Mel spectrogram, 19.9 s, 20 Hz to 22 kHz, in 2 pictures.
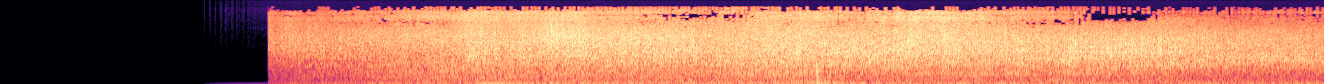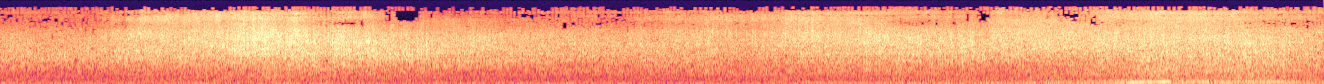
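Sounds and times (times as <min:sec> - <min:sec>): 
cars passing close on a wet road: 0:02.0 - 0:19.8.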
